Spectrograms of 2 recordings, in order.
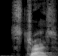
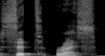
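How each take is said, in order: First: It starts directly with the consonant cluster. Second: A vowel is inserted inside the starting cluster. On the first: The speaker calls it right. "لاحظ stress" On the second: The speaker calls it wrong. "مو sit rest"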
